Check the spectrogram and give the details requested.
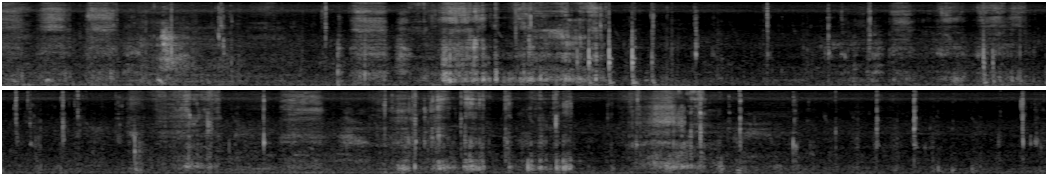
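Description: Close-up mouth sounds of two people biting and chewing crisp, juicy star fruit: a run of wet crunches and small clicks, louder in patches.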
